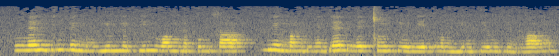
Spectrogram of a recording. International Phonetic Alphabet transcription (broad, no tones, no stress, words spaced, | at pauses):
ɦɛŋ ɡʲəŋɓẽŋoŋ mʲũŋẽ fʲeŋ vɔŋnə̃fuŋsɒ | ɡẽŋɒŋbʱẽ ɡɛɡʱe ǀũkʲu lʲedʱoŋmʲɒŋ pʲuŋpʲə̃dʱɒŋ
